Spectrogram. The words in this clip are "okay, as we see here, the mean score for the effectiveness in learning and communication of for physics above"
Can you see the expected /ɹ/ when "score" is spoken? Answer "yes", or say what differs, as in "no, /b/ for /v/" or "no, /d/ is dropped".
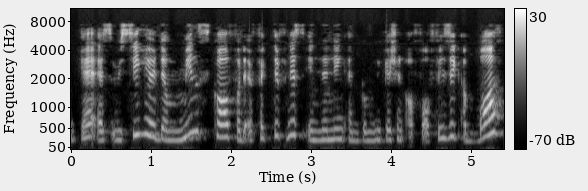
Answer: no, /l/ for /ɹ/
